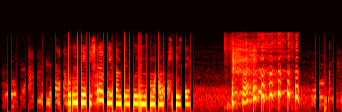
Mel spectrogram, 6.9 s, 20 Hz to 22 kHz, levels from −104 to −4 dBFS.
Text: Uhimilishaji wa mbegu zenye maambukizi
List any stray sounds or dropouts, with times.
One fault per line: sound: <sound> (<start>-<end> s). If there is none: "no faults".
sound: laugh (4.5-6.0 s)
